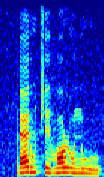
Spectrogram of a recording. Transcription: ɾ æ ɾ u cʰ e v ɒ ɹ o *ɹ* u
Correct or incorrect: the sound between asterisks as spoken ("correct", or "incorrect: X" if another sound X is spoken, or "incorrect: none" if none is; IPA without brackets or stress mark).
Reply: incorrect: n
